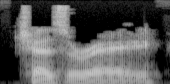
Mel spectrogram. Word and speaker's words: Cesare: This isn't a spoiler because it's just like a weird scene from the book, but like when Cesare, which some people think it's Cesare, but that's fine, it's spelled weird, it's an Italian name,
